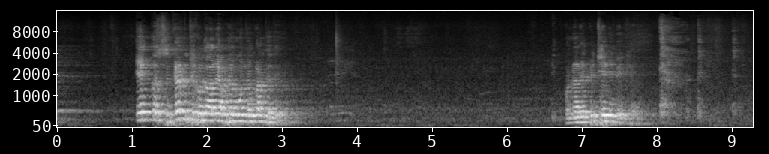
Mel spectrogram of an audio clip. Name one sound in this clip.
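An elderly man preaches loudly with animation through a microphone.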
